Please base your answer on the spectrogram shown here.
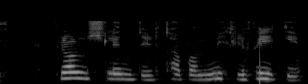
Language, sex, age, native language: Icelandic, male, 30-39, Icelandic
